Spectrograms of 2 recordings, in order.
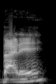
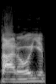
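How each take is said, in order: First: The word is said in a shortened form. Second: The word is said in its full form.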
